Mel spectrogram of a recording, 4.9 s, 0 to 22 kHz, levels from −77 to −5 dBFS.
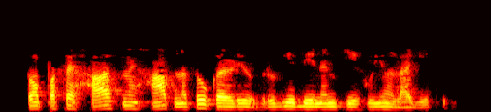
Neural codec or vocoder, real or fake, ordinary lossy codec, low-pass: none; real; MP3, 16 kbps; 3.6 kHz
